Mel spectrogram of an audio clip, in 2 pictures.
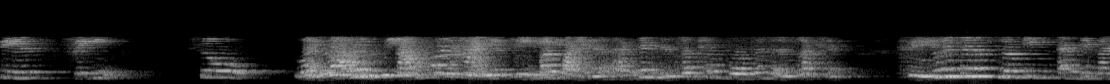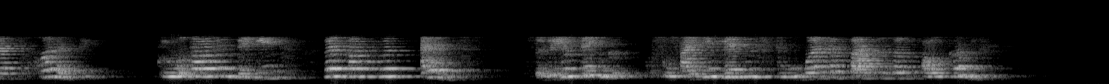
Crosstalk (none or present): present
